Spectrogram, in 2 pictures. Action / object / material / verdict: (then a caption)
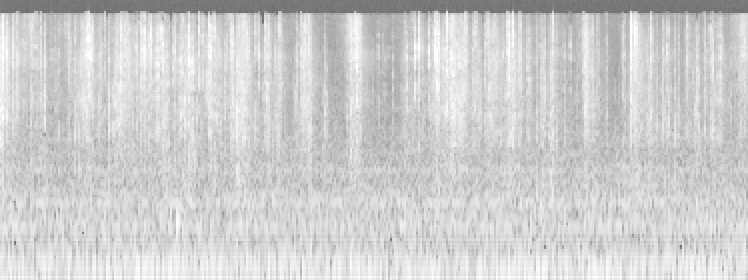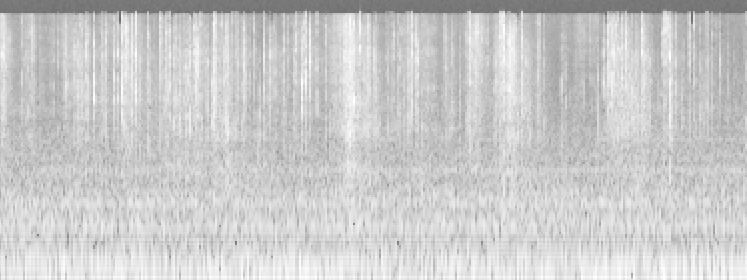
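scrape / thin clear plastic bag / plastic / none. A thin, clear, empty ULINE plastic bag is crinkled and crumpled by fingertips, held close to the face and then lowered. The result is a steady, dense stream of bright crinkles and crackles over a constant low hum, with no quiet gaps across the whole clip.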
